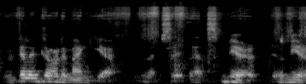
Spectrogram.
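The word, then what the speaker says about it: Villa Guardamangia: It is called, the pronunciation of it, Villa Gardamangia. Villa Gardamangia.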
